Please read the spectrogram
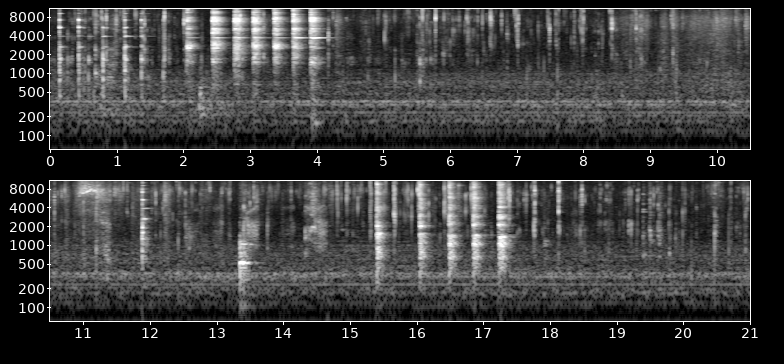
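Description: Sphynx cat eating wet cat food off a plate close to the microphone, chewing and licking with wet smacking. Twice it runs into a quick series of smacks, about four a second, and a single sharp click comes about halfway through.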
